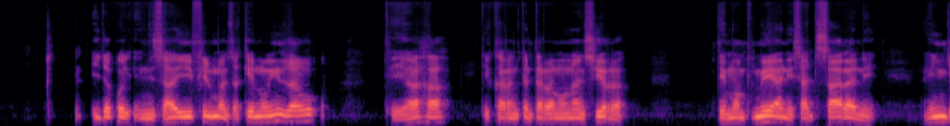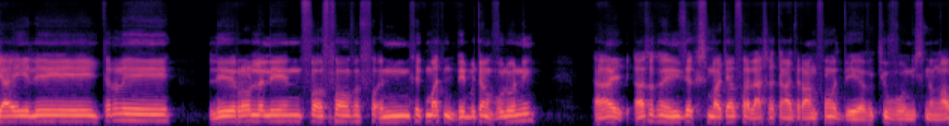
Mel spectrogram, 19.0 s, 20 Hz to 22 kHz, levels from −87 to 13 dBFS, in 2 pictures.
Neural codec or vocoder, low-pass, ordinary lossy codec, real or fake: codec, 44.1 kHz, 7.8 kbps, DAC; none; none; fake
